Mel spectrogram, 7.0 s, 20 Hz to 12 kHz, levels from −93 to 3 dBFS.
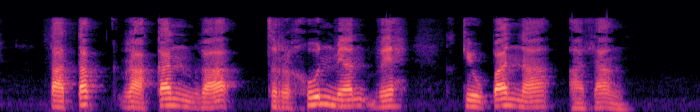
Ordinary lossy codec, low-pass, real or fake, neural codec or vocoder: AAC, 32 kbps; 7.2 kHz; real; none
